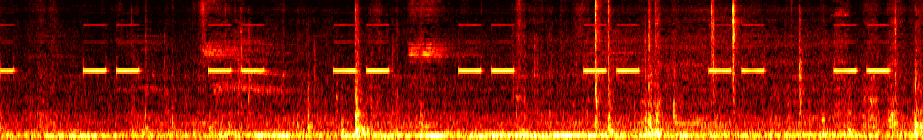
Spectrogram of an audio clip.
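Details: Ford Everest diesel after the gear selector cable with a destroyed bushing, which caused the no-crank, was replaced: engine fires and settles into a steady, even idle with short dash chime beeps; no misfire or knock.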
